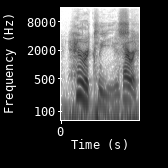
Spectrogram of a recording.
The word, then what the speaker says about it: Heracles: Heracles. If you're going Greek, if you're going Greek, it's Heracles. If you're going Roman, it's Hercules.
